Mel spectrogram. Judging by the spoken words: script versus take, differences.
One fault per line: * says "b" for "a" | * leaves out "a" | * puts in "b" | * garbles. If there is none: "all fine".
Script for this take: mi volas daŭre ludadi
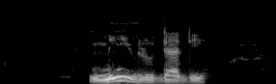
* leaves out "volas daŭre"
